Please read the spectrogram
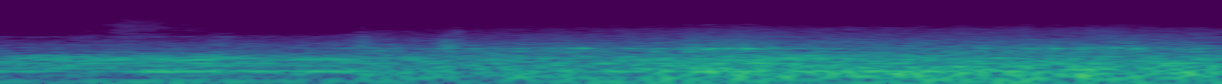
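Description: Soundtrack drone: a low rumble under steady held tones, swelling louder through the second half. A brief hiss sounds near the start.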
